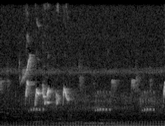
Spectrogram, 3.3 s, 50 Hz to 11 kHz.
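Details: A decoy Red-whiskered bulbul at a trapping site on 18 September 2016 gives a burst of sharp, slurred whistled notes near the start, then sparse thinner chirps over a constant low hum.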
